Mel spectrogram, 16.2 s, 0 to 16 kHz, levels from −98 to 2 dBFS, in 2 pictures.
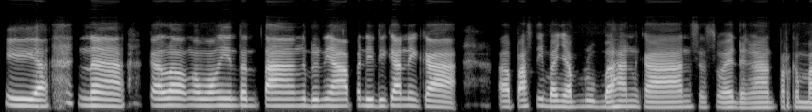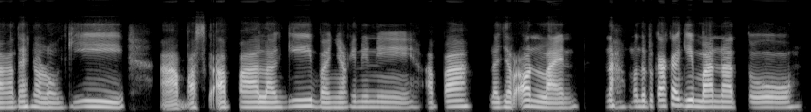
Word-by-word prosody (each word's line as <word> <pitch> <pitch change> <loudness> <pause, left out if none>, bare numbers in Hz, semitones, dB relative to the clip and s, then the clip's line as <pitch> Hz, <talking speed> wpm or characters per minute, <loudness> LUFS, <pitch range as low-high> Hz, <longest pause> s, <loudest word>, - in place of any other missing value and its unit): Iya. 215 -3 +5 0.3
Nah 215 -4 +3 0.2
kalau 225 -1 +4
ngomongin 220 0 0
tentang 215 0 +2
dunia 210 0 +3
pendidikan 220 0 0
nih 215 -2 -4
Kak, 185 -4 +4 0.5
eee, 180 - +1
pasti 205 +3 -1
banyak 185 -2 +1
perubahan 185 0 -1
kan 170 +1 +2
sesuai 170 -1 -4
dengan 160 +1 -2
perkembangan 165 -1 -4
teknologi. 175 0 -2 0.4
Apas - - -1
apalagi 170 +3 +1
banyak 165 -2 -3
ini 175 0 -6
nih 170 -1 -6 0.3
apa, 185 +3 +1 0.2
belajar 165 0 -2
online. 165 -3 +2 0.3
Nah 175 -2 -4
menurut 190 +2 -4
Kakak 210 +3 +3
gimana 180 -4 +2
tuh? 165 +1 -3
185 Hz, 115 wpm, -22 LUFS, 170-210 Hz, 0.5 s, Iya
